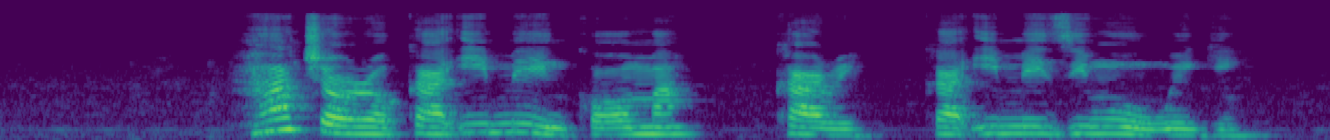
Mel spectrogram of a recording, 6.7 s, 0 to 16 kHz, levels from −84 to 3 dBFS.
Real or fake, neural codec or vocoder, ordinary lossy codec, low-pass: real; none; none; 10.8 kHz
